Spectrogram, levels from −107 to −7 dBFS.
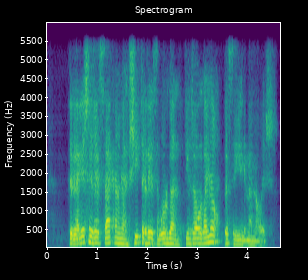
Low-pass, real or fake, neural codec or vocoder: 5.4 kHz; fake; codec, 16 kHz, 1 kbps, FreqCodec, smaller model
